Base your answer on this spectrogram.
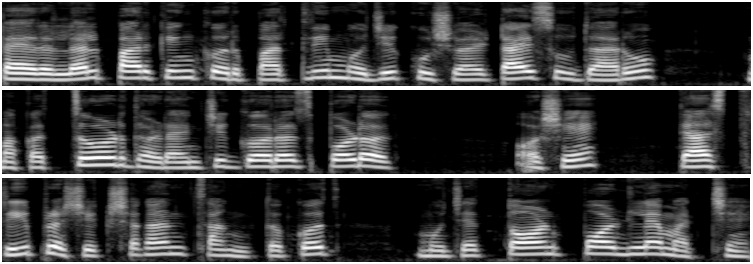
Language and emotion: Goan Konkani, sad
